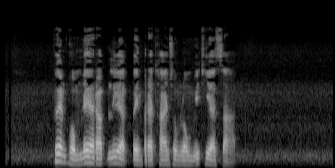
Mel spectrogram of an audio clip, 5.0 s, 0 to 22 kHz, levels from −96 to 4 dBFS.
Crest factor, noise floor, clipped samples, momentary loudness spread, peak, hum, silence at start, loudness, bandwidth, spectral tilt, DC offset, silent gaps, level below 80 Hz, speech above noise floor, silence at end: 20 dB; -65 dBFS; under 0.1%; 8 LU; -12 dBFS; none; 0.8 s; -31 LUFS; 11.5 kHz; -4 dB/octave; under 0.1%; none; -80 dBFS; 35 dB; 1.5 s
